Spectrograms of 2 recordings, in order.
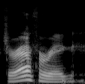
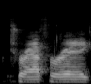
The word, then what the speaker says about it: Girafarig: also Also, they pronounced the G as a G when G. it should be pronounced with a J.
